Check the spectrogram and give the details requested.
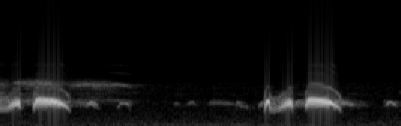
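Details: Spotted dove cooing, a recording used to lure and train birds: two cooing phrases, each a short note followed by a longer, rounded, falling coo, separated by about three seconds of near silence.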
